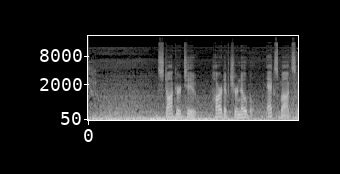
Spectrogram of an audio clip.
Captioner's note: dramatic sound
